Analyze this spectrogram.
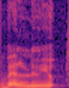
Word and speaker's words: Bolillo: Also talk about El Bolillo. I say it wrong all the time. Bolillo. Bolillo Bakery.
